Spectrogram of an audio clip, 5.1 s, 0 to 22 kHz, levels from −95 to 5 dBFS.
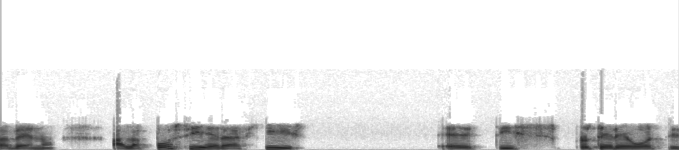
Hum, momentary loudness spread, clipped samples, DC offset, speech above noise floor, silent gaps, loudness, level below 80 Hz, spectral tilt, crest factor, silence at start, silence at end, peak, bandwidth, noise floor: none; 9 LU; under 0.1%; under 0.1%; 52 dB; none; -16 LUFS; -68 dBFS; -6 dB/octave; 16 dB; 0 s; 0 s; 0 dBFS; 8.6 kHz; -68 dBFS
